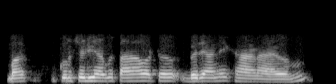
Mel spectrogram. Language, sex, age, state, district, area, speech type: Sindhi, male, 30-45, Uttar Pradesh, Lucknow, urban, conversation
